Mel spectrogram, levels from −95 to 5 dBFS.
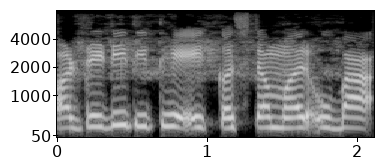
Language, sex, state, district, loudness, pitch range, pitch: Marathi, female, Maharashtra, Dhule, -15 LUFS, 245-265 Hz, 245 Hz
